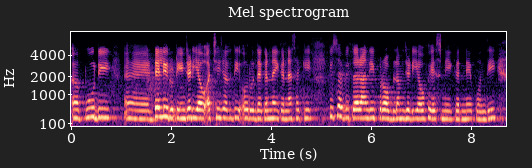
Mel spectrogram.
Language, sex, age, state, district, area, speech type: Dogri, female, 18-30, Jammu and Kashmir, Kathua, rural, spontaneous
